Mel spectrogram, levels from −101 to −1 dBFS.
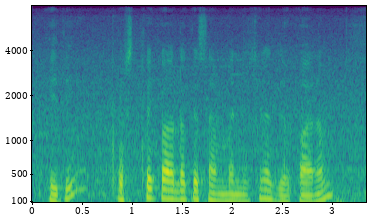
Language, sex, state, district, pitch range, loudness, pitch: Telugu, male, Telangana, Hyderabad, 95-130 Hz, -18 LUFS, 110 Hz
